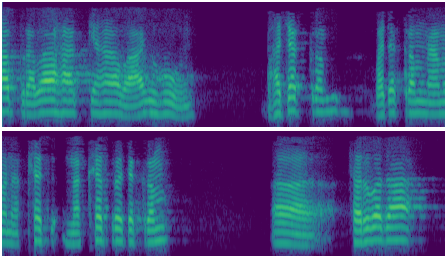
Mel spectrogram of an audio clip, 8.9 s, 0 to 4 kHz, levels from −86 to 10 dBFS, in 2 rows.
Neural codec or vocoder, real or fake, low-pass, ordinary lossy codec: none; real; 3.6 kHz; MP3, 24 kbps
